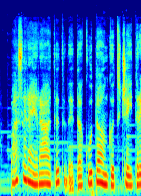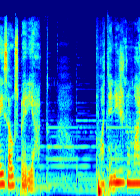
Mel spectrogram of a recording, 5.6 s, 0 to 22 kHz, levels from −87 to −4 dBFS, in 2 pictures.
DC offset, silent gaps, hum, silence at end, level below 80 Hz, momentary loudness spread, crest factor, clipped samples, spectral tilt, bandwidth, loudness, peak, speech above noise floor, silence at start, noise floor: under 0.1%; none; none; 0 s; -32 dBFS; 7 LU; 16 dB; under 0.1%; -4.5 dB/octave; 16 kHz; -19 LUFS; -4 dBFS; 26 dB; 0.15 s; -45 dBFS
